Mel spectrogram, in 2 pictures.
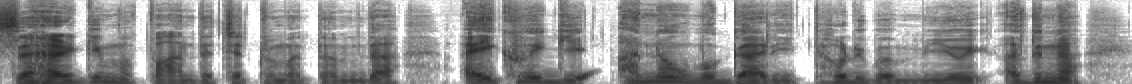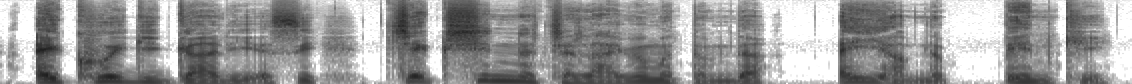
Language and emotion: Manipuri, happy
